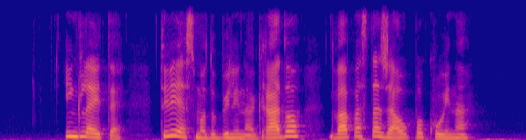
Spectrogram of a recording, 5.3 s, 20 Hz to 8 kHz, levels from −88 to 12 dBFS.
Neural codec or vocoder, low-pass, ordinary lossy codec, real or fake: vocoder, 44.1 kHz, 80 mel bands, Vocos; 7.2 kHz; Opus, 64 kbps; fake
